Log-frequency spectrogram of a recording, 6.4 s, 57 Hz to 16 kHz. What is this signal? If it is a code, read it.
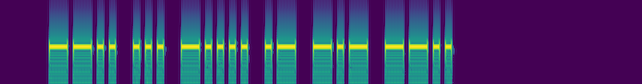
Morse code, heard as a keyed tone, about 20 wpm, 700 Hz. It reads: ZS6AKZ
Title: DXCC-100 Call Signs - 6 Characters - Repeated 3x - 20wpm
